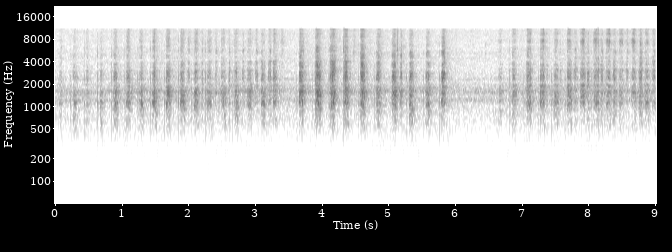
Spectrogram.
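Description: A pointed green stylus scratches repeated short strokes into the coating of a flat, thin, black wax-coated scratch art card. About 26 dry, rasping scrapes sit in the mids and brighter highs with almost no low end, and there is a brief pause about two-thirds of the way through before the strokes resume.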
